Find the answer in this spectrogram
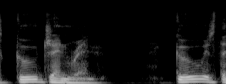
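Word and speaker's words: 蛊真人: name DST goo the Chinese name is gu Jen Ren pronounced as guo Jen Ren goo is the name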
